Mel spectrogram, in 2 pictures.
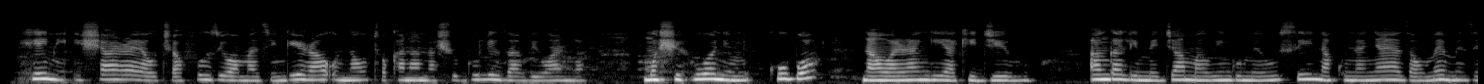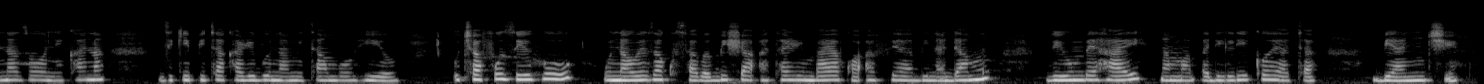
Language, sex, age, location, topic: Swahili, female, 18-24, Nairobi, government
